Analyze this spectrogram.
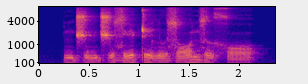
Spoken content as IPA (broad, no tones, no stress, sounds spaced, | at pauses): n d͡ʒ ʏ n d͡ʒ ʏ z e ʈ e l ʊ z ɔ n z ɤ x ɔ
